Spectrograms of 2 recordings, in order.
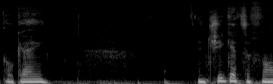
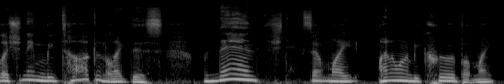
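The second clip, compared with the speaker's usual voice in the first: normal talking voice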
